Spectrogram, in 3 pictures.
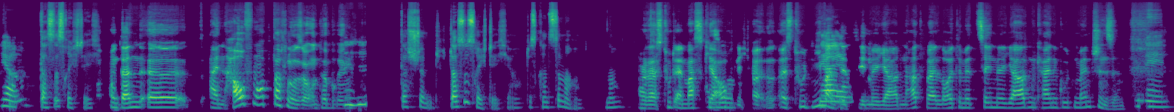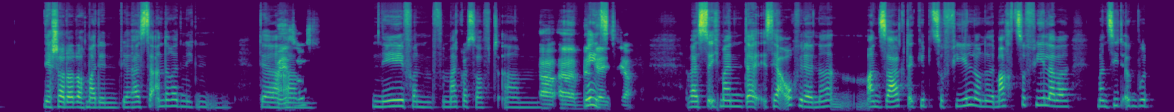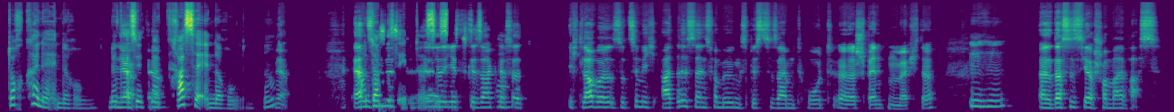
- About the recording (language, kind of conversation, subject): German, unstructured, Wie wichtig sind Feiertage in deiner Kultur?
- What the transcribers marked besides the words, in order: joyful: "einen Haufen Obdachloser"; stressed: "niemand"; stressed: "krasse"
